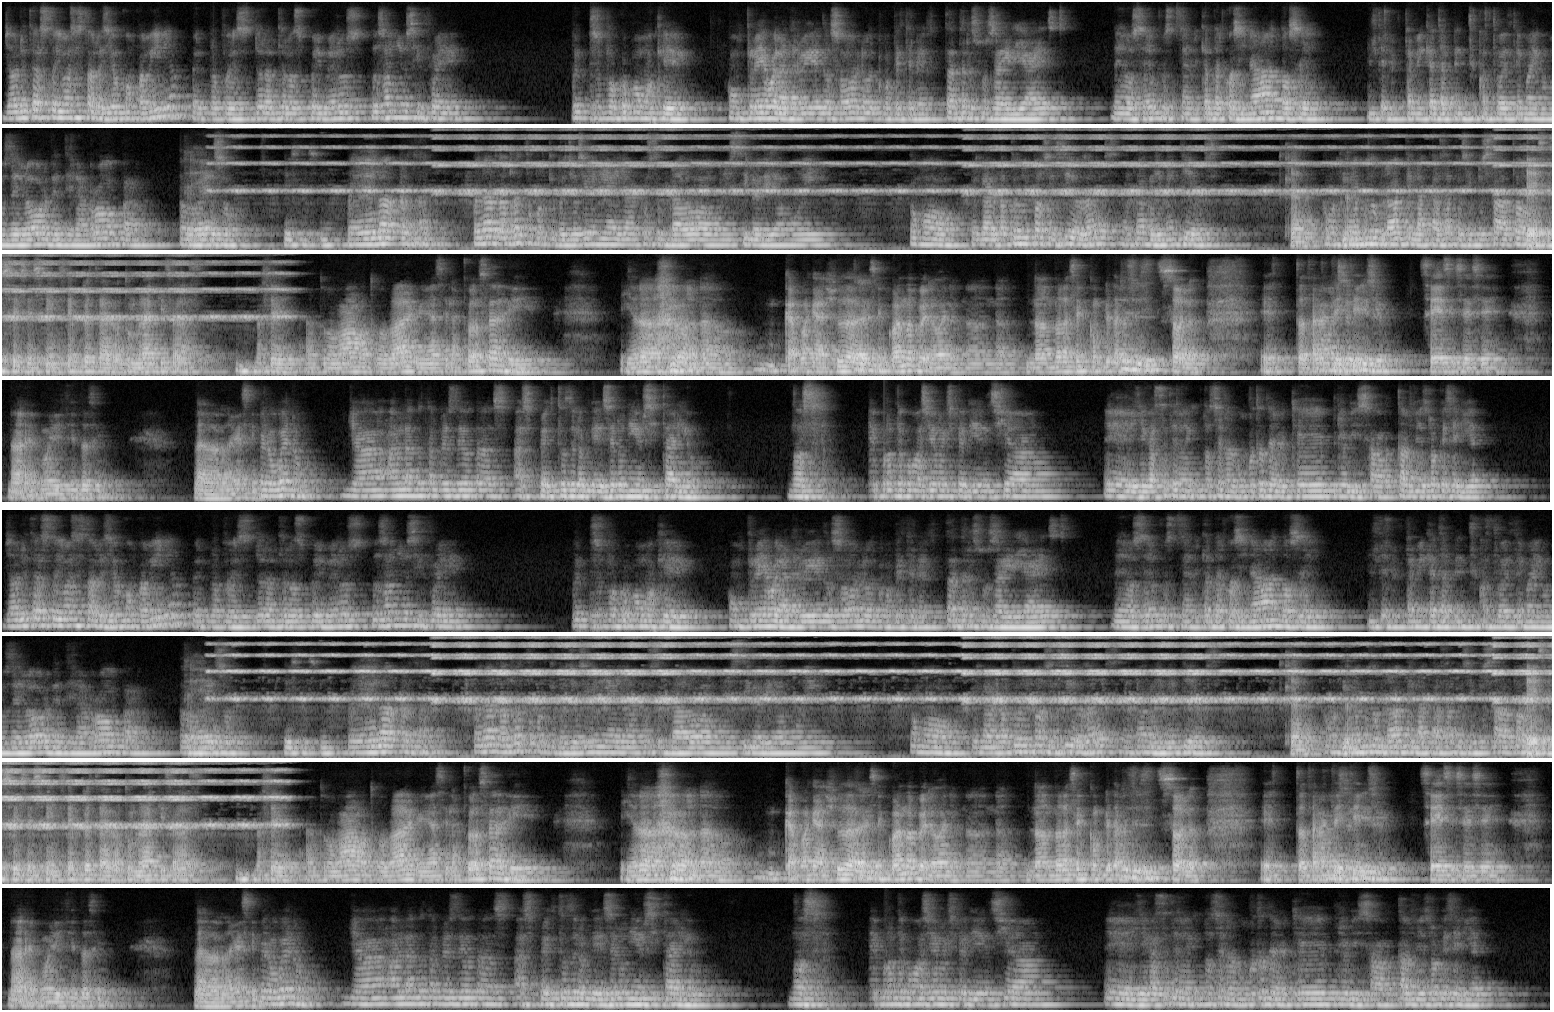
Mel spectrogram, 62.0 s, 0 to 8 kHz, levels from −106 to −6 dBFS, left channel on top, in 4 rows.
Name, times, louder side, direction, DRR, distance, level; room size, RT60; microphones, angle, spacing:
voice 1, 0.0-4.6 5.7-6.9 7.3-10.5 11.1-13.2 13.6-17.9 19.0-19.8 20.2-23.8 24.6-27.6 28.7-30.9 39.5-39.9 42.2-42.6 44.2-44.9 49.1-49.6 49.9-53.5 54.4-54.7 55.2-56.9 57.5-61.2, left 1 dB, 55° left, 1 dB, 0.5 m, -28 dB
sound 1, 17.5-33.9, right 8 dB, 85° right, 0.4 m, -28 dB
voice 2, 18.3-18.8 28.3-28.6 28.9-29.1 30.7-33.0 33.3-36.4 36.7-36.9 37.2-42.3 42.6-44.6 45.3-47.5 48.4-49.1, equal, ahead, 1 dB, 0.4 m, -28 dB
4.3 x 2.0 x 3.5 m, 0.74 s
head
